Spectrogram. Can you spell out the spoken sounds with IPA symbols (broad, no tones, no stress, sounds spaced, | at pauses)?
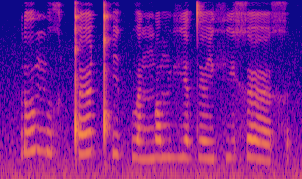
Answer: ɾ o m u x ǃ œ ǃʰ i kʷ a ŋ ɔ m vʲ a t̪ ø i̯ fʲ e x œ x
